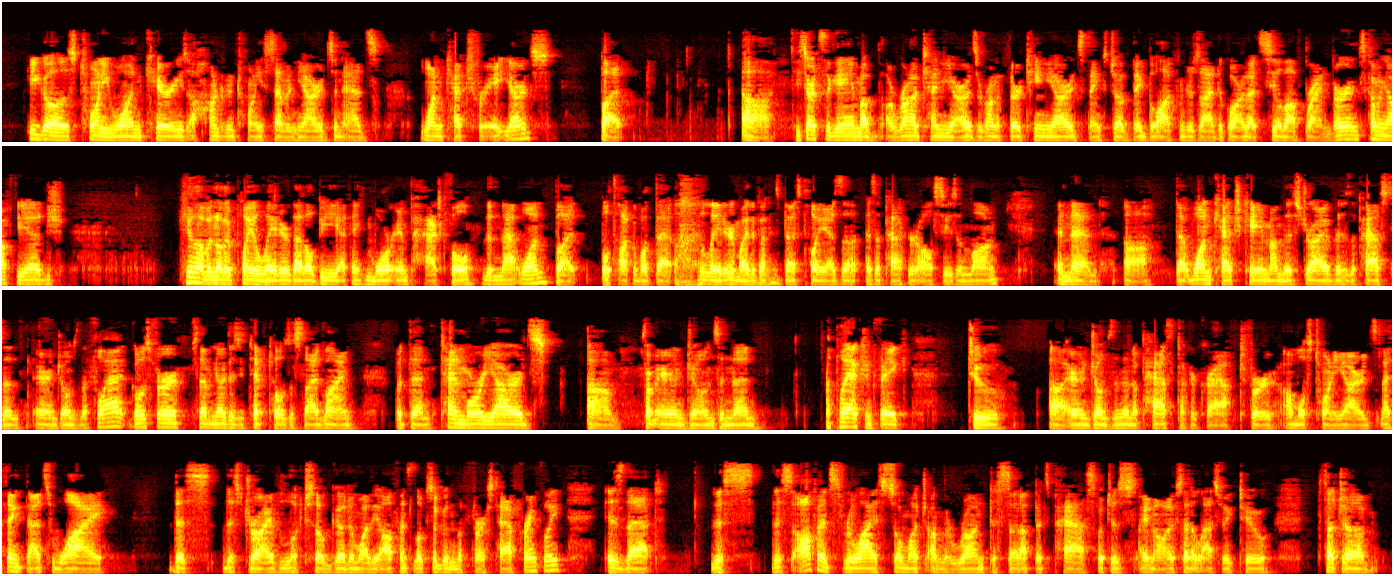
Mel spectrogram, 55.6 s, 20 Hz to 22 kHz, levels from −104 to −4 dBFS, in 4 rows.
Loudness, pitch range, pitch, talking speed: -22 LUFS, 95-115 Hz, 100 Hz, 205 wpm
